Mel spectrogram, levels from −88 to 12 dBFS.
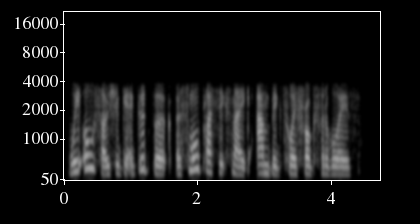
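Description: No faults are audible in the speech; the telephone coding works as expected, with its band limited to about 250 Hz to 3.4 kHz.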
